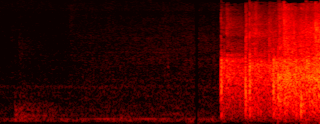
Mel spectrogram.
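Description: A string quartet plays a soft, held chord in an echoing hall.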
